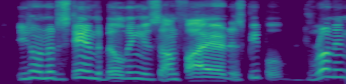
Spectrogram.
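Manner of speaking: put-on crying, pitched very high. Retelling what a woman said crying on the phone: imitating someone crying. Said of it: "and she's crying, and she's like".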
